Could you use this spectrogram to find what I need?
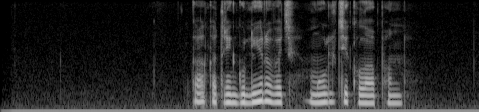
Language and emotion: Russian, neutral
